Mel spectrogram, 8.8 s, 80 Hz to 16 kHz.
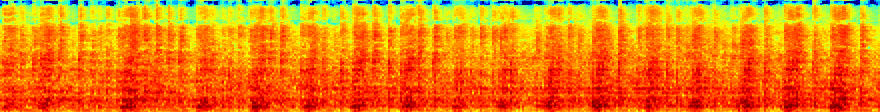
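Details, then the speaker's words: Yamaha YZ125 two-stroke after a top-end rebuild with a new piston; before the rebuild it was weak and wouldn't start. It took a bit to start, then a crisp burble with even throttle blips and no knock or misfire: normal running. "as you can see turned on nice like it took a little bit but cuz I got a brand new piston but sounds nice sounds good how it used to ran"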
